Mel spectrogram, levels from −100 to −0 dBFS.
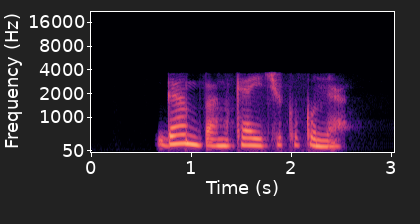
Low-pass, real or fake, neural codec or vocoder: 3.6 kHz; fake; codec, 16 kHz, 0.8 kbps, ZipCodec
